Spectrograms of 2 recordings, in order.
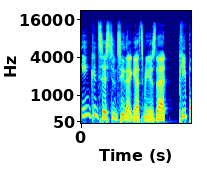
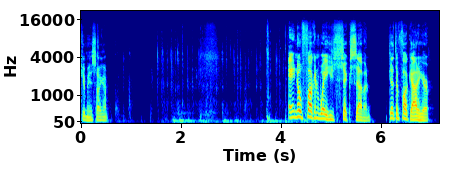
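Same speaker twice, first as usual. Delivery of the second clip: speaking while chewing, mouth full of food. Responding to the previous speaker, talking while still chewing. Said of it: "sorry, I'm still chewing".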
